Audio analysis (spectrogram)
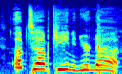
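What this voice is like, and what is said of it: Imitates another person's voice. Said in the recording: “check out my Tom Keene impersonation ... That's not, that doesn't work so well.”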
